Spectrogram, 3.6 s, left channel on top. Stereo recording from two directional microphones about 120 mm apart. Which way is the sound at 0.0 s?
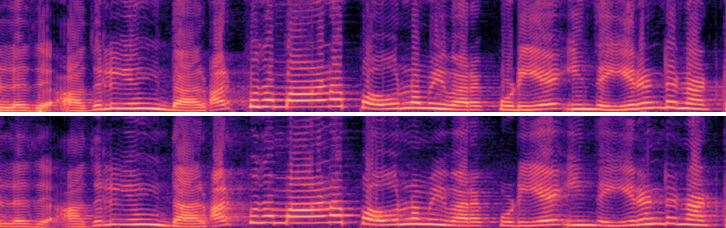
35° left (ahead or behind).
